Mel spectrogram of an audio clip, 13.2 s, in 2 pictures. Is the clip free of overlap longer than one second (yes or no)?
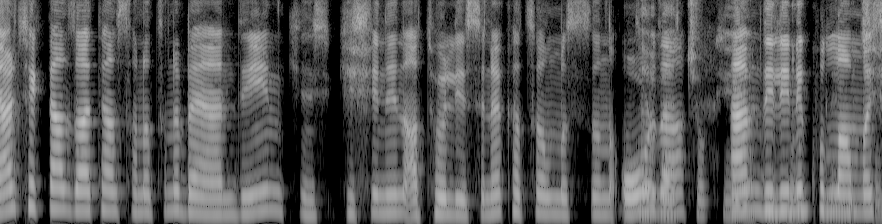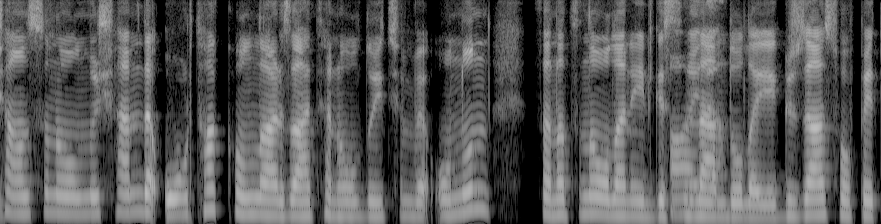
no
